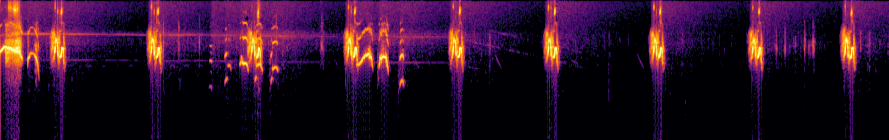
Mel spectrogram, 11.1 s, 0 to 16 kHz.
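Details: At an osprey pair's nest on Kent Island, Maryland, afternoon of 26 July 2018: clustered high chirps and some slurred, wavering notes early on, then settling into single sharp chirps about every second.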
